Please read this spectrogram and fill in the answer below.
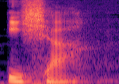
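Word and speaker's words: Isha (אישה): Pero mujer se llama o se dice en hebreo Isha. I-S-H-A. Isha. Así se dice mujer en hebreo.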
